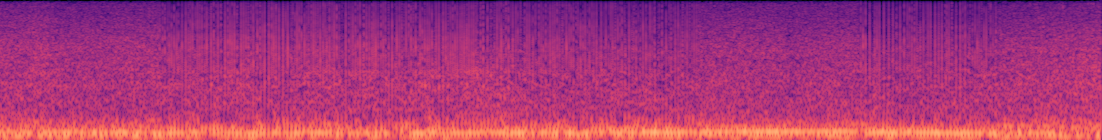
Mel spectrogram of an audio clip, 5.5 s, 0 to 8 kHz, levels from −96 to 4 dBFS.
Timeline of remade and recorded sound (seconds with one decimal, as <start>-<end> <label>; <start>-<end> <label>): 0.0-0.8 recorded; 0.8-3.5 remade; 3.5-4.3 recorded; 4.3-5.0 remade; 5.0-5.5 recorded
